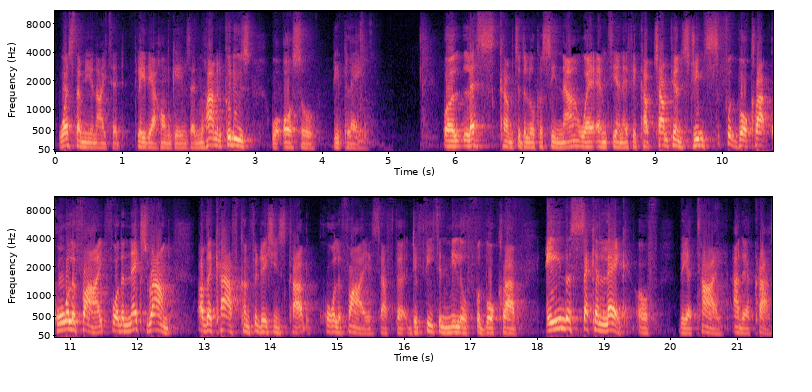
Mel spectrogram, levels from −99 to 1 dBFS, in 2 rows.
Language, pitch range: English, 105-135 Hz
